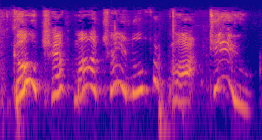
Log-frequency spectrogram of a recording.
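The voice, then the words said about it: A put-on voice. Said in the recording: “I don't know why I just did that voice.”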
